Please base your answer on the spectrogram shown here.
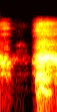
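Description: A teacher imitates a harsh, hollow blowing breath sound: tubular bronchial breathing over consolidated lung.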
